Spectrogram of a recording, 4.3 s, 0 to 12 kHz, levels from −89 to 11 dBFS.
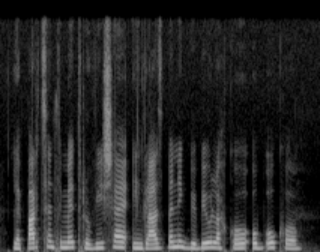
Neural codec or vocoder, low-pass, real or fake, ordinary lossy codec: none; none; real; none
